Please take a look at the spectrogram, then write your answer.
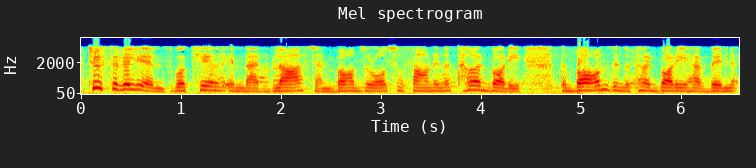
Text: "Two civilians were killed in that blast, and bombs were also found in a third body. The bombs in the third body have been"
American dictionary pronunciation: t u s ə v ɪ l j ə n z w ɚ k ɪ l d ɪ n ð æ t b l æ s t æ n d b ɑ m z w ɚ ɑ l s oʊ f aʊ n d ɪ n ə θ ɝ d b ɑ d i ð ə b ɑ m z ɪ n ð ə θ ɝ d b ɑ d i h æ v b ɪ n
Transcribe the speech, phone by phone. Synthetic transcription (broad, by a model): t u s ə v ɪ l j ə n z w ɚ k ɪ l d ɪ n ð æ t b l æ s t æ n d b ɑ m z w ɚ ɑ l s oʊ f aʊ n d ɪ n ə t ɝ d b ɑ d i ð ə b ɑ m z ɪ n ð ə t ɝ d b ɑ d i h æ v b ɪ n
